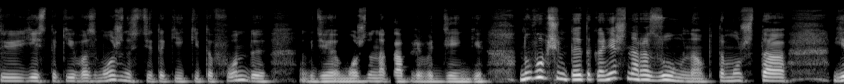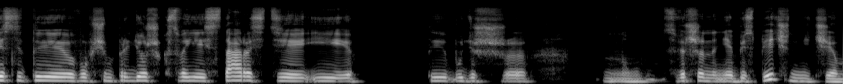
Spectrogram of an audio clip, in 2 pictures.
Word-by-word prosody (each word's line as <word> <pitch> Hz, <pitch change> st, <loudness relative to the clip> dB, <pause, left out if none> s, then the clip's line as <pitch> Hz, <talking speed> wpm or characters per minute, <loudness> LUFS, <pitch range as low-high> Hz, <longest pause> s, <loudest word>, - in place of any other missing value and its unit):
и 160 Hz, -1 st, -1 dB
есть 155 Hz, -2 st, -2 dB
такие 160 Hz, 0 st, -4 dB
возможности, 150 Hz, 0 st, -3 dB
такие 135 Hz, 0 st, -6 dB
какие-то 130 Hz, 0 st, -7 dB
фонды, 145 Hz, -2 st, -1 dB, 0.3 s
где 135 Hz, +1 st, -1 dB
можно 135 Hz, +2 st, -1 dB
накапливать 135 Hz, -1 st, -2 dB
деньги. 130 Hz, -1 st, -1 dB, 0.3 s
Ну, 255 Hz, +5 st, +6 dB
в 315 Hz, -, +3 dB
общем-то, 270 Hz, -8 st, +5 dB
это, 225 Hz, +1 st, +6 dB
конечно, 245 Hz, +5 st, +3 dB
разумно, 185 Hz, -10 st, +4 dB
потому 165 Hz, +6 st, -3 dB
что 165 Hz, 0 st, +3 dB, 0.4 s
если 185 Hz, +1 st, +3 dB
ты, 175 Hz, -1 st, +4 dB
в 165 Hz, +1 st, -3 dB
общем, 155 Hz, +1 st, -5 dB
придешь 175 Hz, 0 st, 0 dB
к -, -, -19 dB
своей 170 Hz, -1 st, +1 dB
старости 180 Hz, +1 st, +1 dB, 0.2 s
и 150 Hz, -2 st, -2 dB, 0.7 s
ты 165 Hz, 0 st, -1 dB
будешь, 155 Hz, -3 st, -6 dB
э, 145 Hz, -1 st, -3 dB, 0.8 s
ну, 130 Hz, -, -6 dB, 0.2 s
совершенно 160 Hz, -4 st, -2 dB
не 145 Hz, -, -2 dB
обеспечен 155 Hz, -, -1 dB
ничем, 135 Hz, -1 st, -2 dB
160 Hz, 130 wpm, -21 LUFS, 140-180 Hz, 0.8 s, Ну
